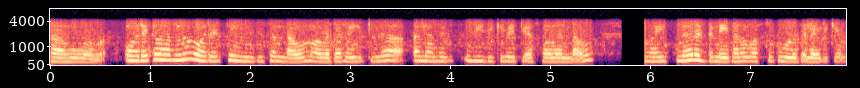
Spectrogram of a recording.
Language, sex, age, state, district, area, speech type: Malayalam, female, 18-30, Kerala, Thrissur, rural, conversation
